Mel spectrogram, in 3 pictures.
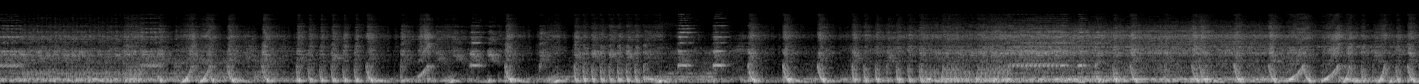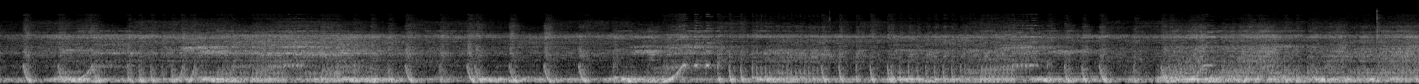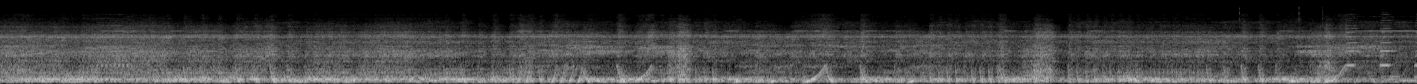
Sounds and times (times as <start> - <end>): Drum: 0.0 - 42.5
Synthesizer: 0.0 - 42.5.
